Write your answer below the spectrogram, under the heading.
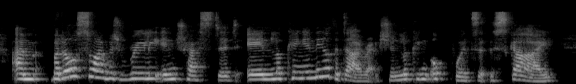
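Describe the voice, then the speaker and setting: A woman's fairly high voice with lively intonation at a fairly quick pace. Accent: Sunderland. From northeast England, Sunderland. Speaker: planetary scientist and lecturer. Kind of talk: online panel talk. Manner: hesitant, many ums.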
